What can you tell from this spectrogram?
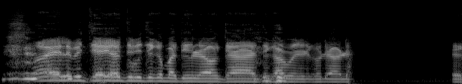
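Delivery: loud, hammed-up Cajun demo. Shown as a demonstration. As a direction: show off a big Cajun voice. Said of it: "Do Cajun".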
